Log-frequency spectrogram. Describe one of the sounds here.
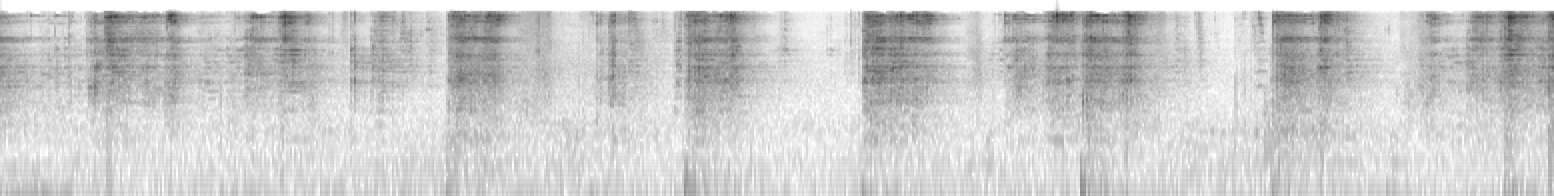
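Feet shuffle and stamp on hard ground.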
